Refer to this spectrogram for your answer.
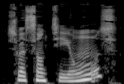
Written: soixante et onze

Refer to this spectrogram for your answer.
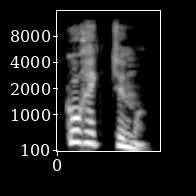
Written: correctement

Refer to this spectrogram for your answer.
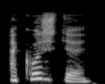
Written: a cause de

